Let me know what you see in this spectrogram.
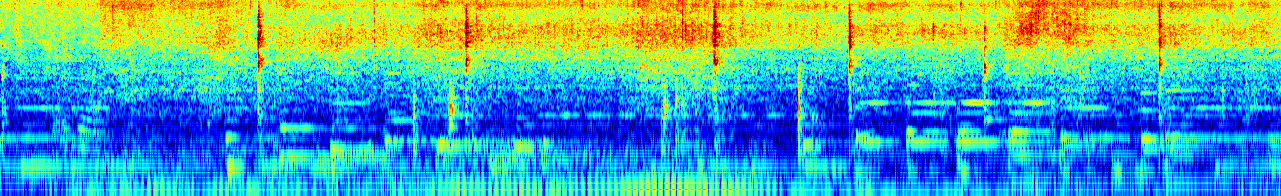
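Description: Raw chicken pieces and chopped onion frying with a steady sizzle in a black nonstick wok as they are stirred with a wooden spatula. The spatula knocks against the pan about six times.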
